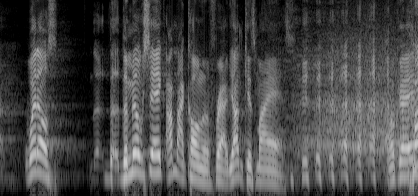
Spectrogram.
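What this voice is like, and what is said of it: Usual voice. Nothing is said of it.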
